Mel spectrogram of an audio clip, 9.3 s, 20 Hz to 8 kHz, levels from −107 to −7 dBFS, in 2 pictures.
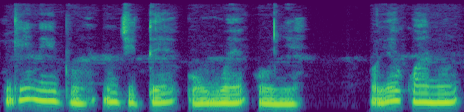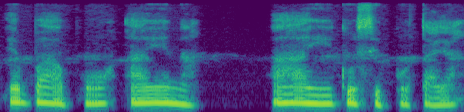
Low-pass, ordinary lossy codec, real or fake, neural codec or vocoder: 7.2 kHz; none; real; none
